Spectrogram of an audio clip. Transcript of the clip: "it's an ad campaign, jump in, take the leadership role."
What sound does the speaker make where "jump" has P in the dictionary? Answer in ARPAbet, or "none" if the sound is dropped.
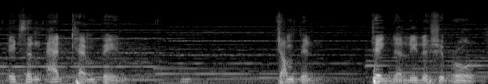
P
